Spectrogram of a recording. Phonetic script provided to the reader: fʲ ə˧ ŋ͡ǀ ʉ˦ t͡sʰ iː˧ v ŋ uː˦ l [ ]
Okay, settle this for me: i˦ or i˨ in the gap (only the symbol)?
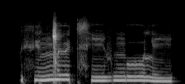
i˨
